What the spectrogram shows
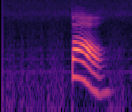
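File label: "biao", Mandarin Chinese, fourth tone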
